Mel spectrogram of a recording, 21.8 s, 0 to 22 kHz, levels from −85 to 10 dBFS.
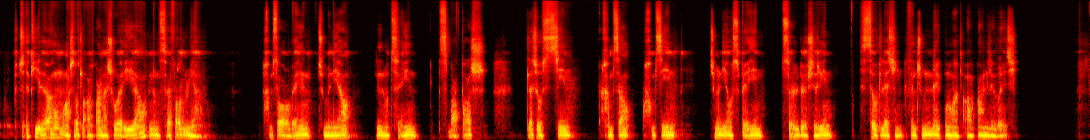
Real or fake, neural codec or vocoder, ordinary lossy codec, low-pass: fake; autoencoder, 48 kHz, 128 numbers a frame, DAC-VAE, trained on Japanese speech; none; none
